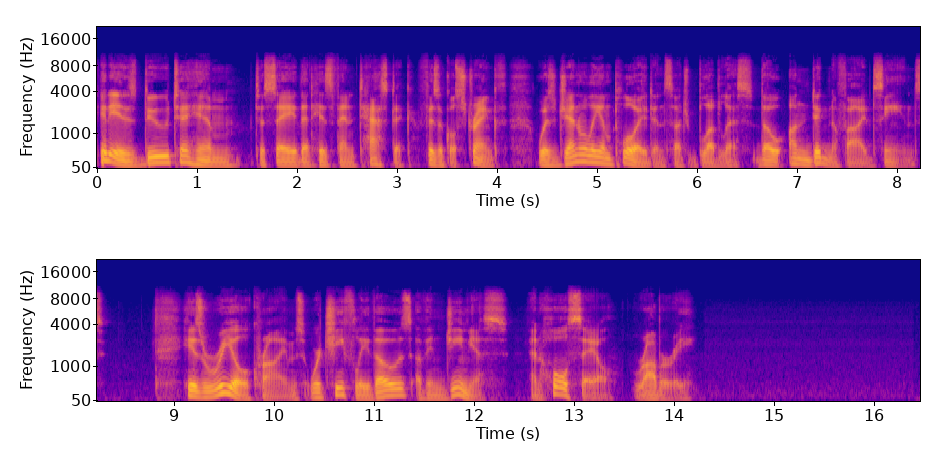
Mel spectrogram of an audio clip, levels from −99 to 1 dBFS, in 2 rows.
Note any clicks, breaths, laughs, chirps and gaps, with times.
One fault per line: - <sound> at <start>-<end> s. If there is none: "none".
none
